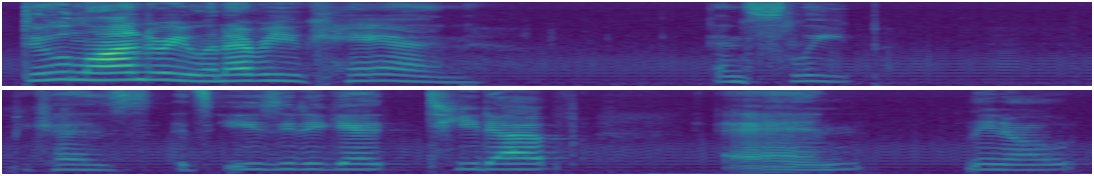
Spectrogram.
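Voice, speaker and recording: Raspy-voiced young woman, bright and casual. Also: medium pitch, a little hiss or hum, low-quality recording. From Chicago. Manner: loose, laughing, frequent "like" fillers, profane. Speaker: guest musician. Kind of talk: casual interview chat.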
